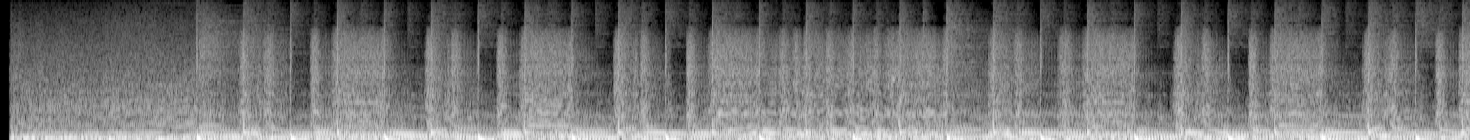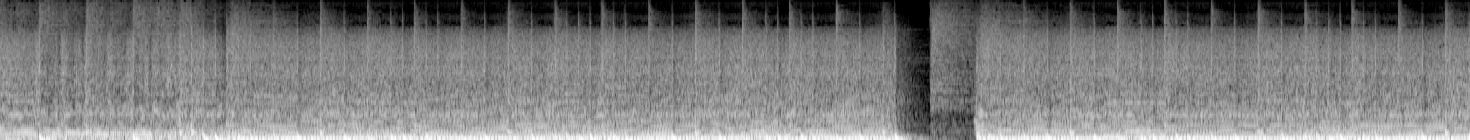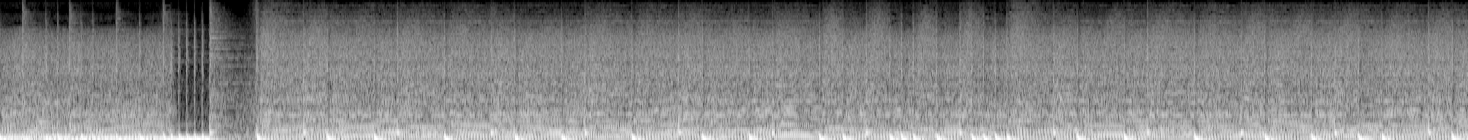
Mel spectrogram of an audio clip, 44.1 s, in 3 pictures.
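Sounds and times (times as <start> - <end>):
aggressive metal music: 0.0 - 44.0.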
